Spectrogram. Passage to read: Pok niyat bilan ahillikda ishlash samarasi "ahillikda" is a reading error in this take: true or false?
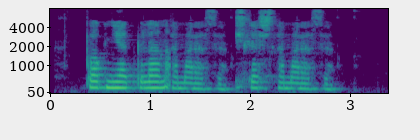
true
